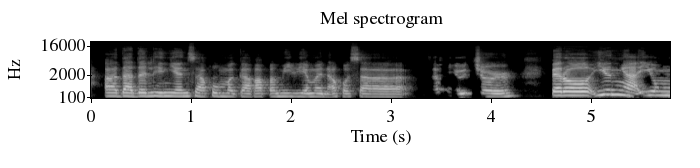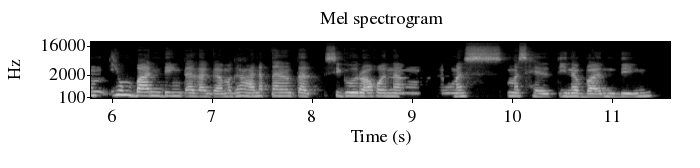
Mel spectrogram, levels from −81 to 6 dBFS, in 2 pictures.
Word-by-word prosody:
ah, 220 0 +3
dadalhin 225 0 +2
yan 215 0 +1
sa 205 -3 -1
kung 215 -2 -3
magkakapamilya 200 0 -3
man 195 -1 -2
ako 195 -1 -4
sa 190 0 -2 0.4
sa - - -18 0.2
future. 210 - -1 0.3
Pero 265 0 +8
yun 320 +1 +2
nga, 235 - +6
yung 270 -1 -1 0.2
yung 295 -2 +2
bonding 240 -2 +2
talaga 205 -3 -2
maghahanap 220 +2 -2
na 230 - -1
lang - - -7
tal 215 -2 -1
siguro 225 -2 +1
ako 215 +1 +1
ng 210 -1 -3 0.5
mas 210 0 -1
mas 220 0 -1
healthy 195 0 -5
na 210 -1 +1
bonding. 195 +3 -2
215 Hz, 155 wpm, -21 LUFS, 200-230 Hz, 0.5 s, Pero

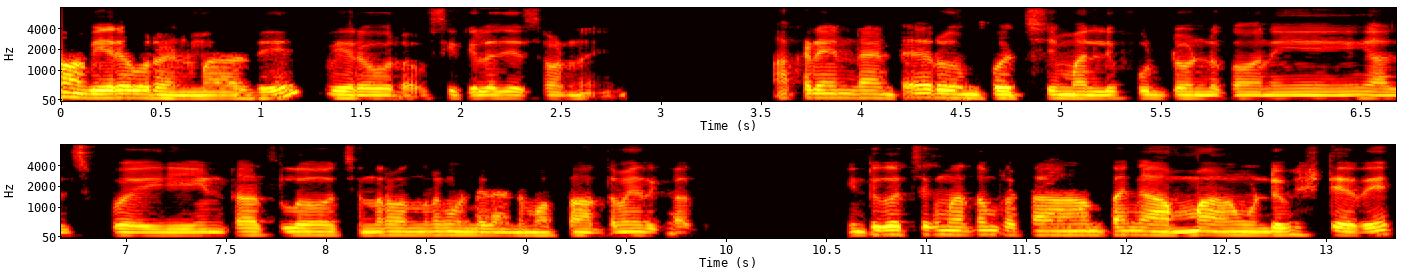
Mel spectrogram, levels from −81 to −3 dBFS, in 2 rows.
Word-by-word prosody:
వేరే 120 +1 +7
ఊరండి 105 -3 +2
మాది. 100 0 0 0.3
వేరే 105 -2 +3
ఊరు 100 - -3
సిటీ‌‌లో 105 0 -1
చేసేవాడిని. 100 -1 -4 1.0
అక్కడ 125 - -2
ఏంటంటే, 120 -2 -2
రూమ్‌‌కొచ్చి 110 -3 +1
మళ్ళీ 105 0 +2
ఫుడ్ 105 -2 -4
వండుకొని 100 0 -1 0.5
అలసిపోయి 100 0 -2 0.2
ఏంటో 100 +1 -3
అసలు 110 0 0 0.2
చిందరవందరగా 110 +1 -1
ఉండేదండి. 100 -2 -1
మొత్తం 95 +2 -3
అర్థమయ్యేది 105 +2 -2
కాదు. - - -8 0.7
ఇంటికొచ్చాక 125 +3 +1
మాత్రం 130 +1 -1
ప్రశాంతంగా 115 +1 0
అమ్మ 110 +3 +4 0.2
వండిపెట్టేది 110 0 +1
105 Hz, 115 wpm, -25 LUFS, 100-115 Hz, 1.0 s, వేరే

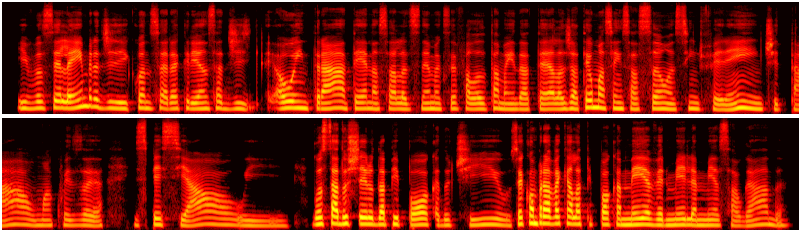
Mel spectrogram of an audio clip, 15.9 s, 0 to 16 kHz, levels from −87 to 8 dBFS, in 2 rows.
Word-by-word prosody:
E 205 -1 -2
você 210 +2 0
lembra 245 +6 +3
de 200 -2 -1
quando 210 +1 -3
você 205 +2 -6
era 195 +1 -1
criança, 195 +1 -2
de 180 0 -6 0.3
ou 210 +2 +4
entrar 205 0 +2
até 195 -1 -2
na 185 -2 -3
sala 185 -1 -2
de 175 - -11
cinema 185 0 -3
que - - -16
você 190 0 -6
falou 180 -1 -2
do 180 - -4
tamanho 175 -2 -3
da 175 -1 -1
tela, 180 +1 -1
já 190 -1 -1
ter 230 - 0
uma 225 -2 +4
sensação, 190 -1 -2
assim, 180 +2 -4
diferente 180 +2 -2
e - - -11
tal, 180 +3 -5
uma 170 +1 -6
coisa 170 -2 -6 0.3
especial 190 0 -3
e 155 -1 -8 0.2
gostar 210 +2 +6
do 220 +1 +5
cheiro 210 0 +6
da 200 0 +4
pipoca 190 -3 +1
do 175 0 -4
tio? 180 +1 -3
Você 210 - +3
comprava 230 -1 +7
aquela 215 -2 +3
pipoca 195 -1 -1
meia 190 +1 +5
vermelha, 180 0 +1
meia 175 0 -1
salgada? 170 +3 -6
190 Hz, 190 wpm, -24 LUFS, 175-205 Hz, 0.3 s, comprava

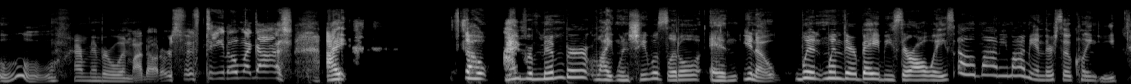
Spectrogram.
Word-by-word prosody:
Ooh, 410 - -11 0.2
I 175 - -7
remember 170 -3 -12
when 150 -1 -10
my - - -6
daughter - - -12
was 195 - -3
15. 255 +4 -3
Oh 285 +1 -5
my 295 - +2
gosh! 290 -1 +2 0.3
I - - +8 1.1
So 270 -4 +4 0.2
I 255 +2 +9
remember, 305 +6 -1
like, 215 -2 -1
when 200 -1 -7
she 225 +4 +6
was 260 -4 -2
little 210 +2 -4
and, 185 0 -1
you 255 +1 +2
know, - - -2 0.2
when 280 -4 +1
when 285 -1 +1
they're 265 -2 +1
babies, 245 -5 +1
they're 210 -1 +1
always, 200 +1 -2
"Oh, 460 -2 -2
mommy, 425 -3 -8
mommy," 395 - -6
and 205 -1 -6
they're 205 - -5
so 205 -3 -2
clingy 185 -7 -10
245 Hz, 190 wpm, -23 LUFS, 200-285 Hz, 1.1 s, I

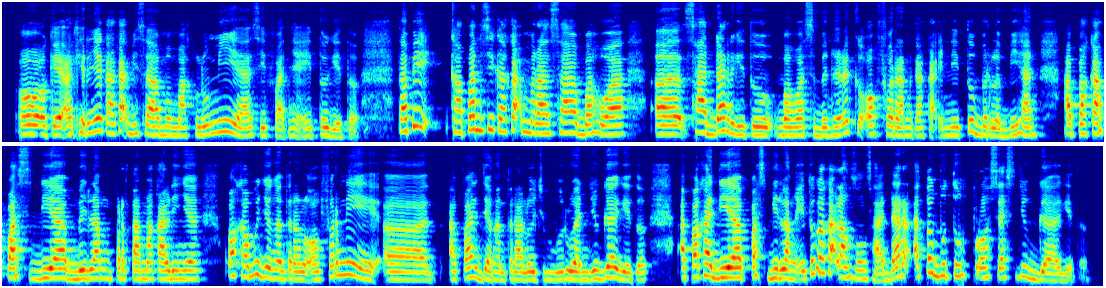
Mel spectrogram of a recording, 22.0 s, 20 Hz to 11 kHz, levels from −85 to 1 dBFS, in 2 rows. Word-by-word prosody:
Oh, 215 0 +4
oke. 200 - -2
Akhirnya 245 +7 0
Kakak 230 -1 +1
bisa 215 -3 +1
memaklumi 195 +7 -3
ya 175 -1 -1
sifatnya 180 -1 -6
itu, 175 +2 -3
gitu. 160 - -8 0.4
Tapi, 405 +10 +1
kapan 300 +4 +2
sih 315 +1 -2
Kakak 280 -1 +1
merasa 245 0 +1
bahwa, 210 -1 +2 0.3
eee, 210 -1 +5
sadar 255 +2 +3
gitu, 195 -2 -1
bahwa 190 0 0
sebenarnya 195 +5 -4
keoveran 200 -4 -2
Kakak 180 0 -5
ini 185 +1 -6
tuh 275 +8 -4
berlebihan? 190 +1 -3 0.3
Apakah 225 +1 +2
pas 225 -1 +3
dia 220 +1 +5
bilang 200 +2 +1
pertama 195 -2 -1
kalinya, 195 0 +1 0.3
"Wah, 275 0 +2
kamu 255 +2 -1
jangan 220 -4 +1
terlalu 180 -2 -1
over 185 +10 -3
nih," 260 -10 -1
eee, 180 -1 0 0.3
apa, 185 +4 -4 0.2
"jangan 180 -3 -1
terlalu 180 -1 -1
cemburuan 180 +1 -1
juga." 200 +5 +2
Gitu. 170 -2 -3 0.3
Apakah 255 +3 +3
dia 230 +1 +8
pas 240 +1 -3
bilang 210 -1 +2
itu 190 +1 -3
Kakak 335 -3 +3
langsung 225 -5 0
sadar 170 - 0
atau 340 - +1
butuh 265 0 -3
proses 225 -2 -3
juga 180 -9 -2
gitu? - - -12
210 Hz, 160 wpm, -21 LUFS, 185-240 Hz, 0.4 s, dia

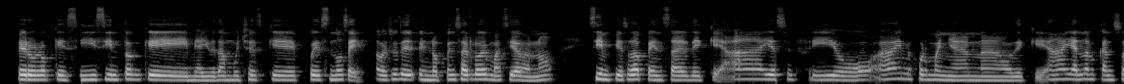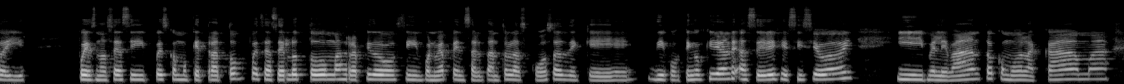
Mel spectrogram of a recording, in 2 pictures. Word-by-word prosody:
Pero 225 -2 +7
lo 215 0 0
que 215 -1 0
sí 215 +2 -2
siento 225 0 -1
que 205 -4 +4
me 195 - -2
ayuda 190 +1 -1
mucho 200 +2 -4
es 210 - -8
que 205 -2 -2
pues 215 0 0
no 220 +1 0
sé, 220 - -2
a 230 - -3
veces 225 +3 -2
es 225 0 +2
el 215 - -1
no 205 -1 -2
pensarlo 225 0 +1
demasiado, 205 -4 +1
¿no?, 205 +5 -5 0.3
si 255 - +2
empiezas 225 -1 +2
a - - -14
pensar 205 -1 -1
de 195 0 -2
que, - - -7
ay, 240 -1 -2
hace 225 0 -4
frío, 210 -2 -3
o, 200 +2 -4
ay, 245 +3 -3
mejor 240 -2 -5
mañana 195 -3 -2
o - - -3
de 180 0 -4
que, - - -8
ay, 235 +2 -2
ya 230 - +4
no 240 - -2
alcanzo 225 -2 -4
a - - +3
ir. 200 0 -5 0.5
Pues 220 -1 +6
no 205 -1 0
sé 215 +1 +3
si 220 0 -1
pues 225 0 +1
como 220 -3 -2
que 210 - +1
trato 215 +5 -1
pues 250 -3 -1
de 225 - +5
hacerlo 220 +1 +3
todo 225 0 +7
más 230 0 +1
rápido, 220 0 +4
sin 215 -1 -2
ponerme 210 0 0
a 215 - -13
pensar 205 -3 -3
tanto 205 +2 -2
las 210 -2 0
cosas 210 +3 -1
de 205 -2 -4
que 195 +3 -5
digo, 220 -4 -2
tengo 220 +1 0
que 250 - -4
ir 250 - +6
al 250 +2 +3
a 240 - +2
hacer 220 -2 +2
ejercicio 225 0 +2
hoy 280 +4 0 0.4
y 225 -3 +2
me 210 - 0
levanto 220 +7 0
como 215 -3 -2
la 195 -2 -3
cama, 240 +3 -2
220 Hz, 220 wpm, -25 LUFS, 205-230 Hz, 0.5 s, Pero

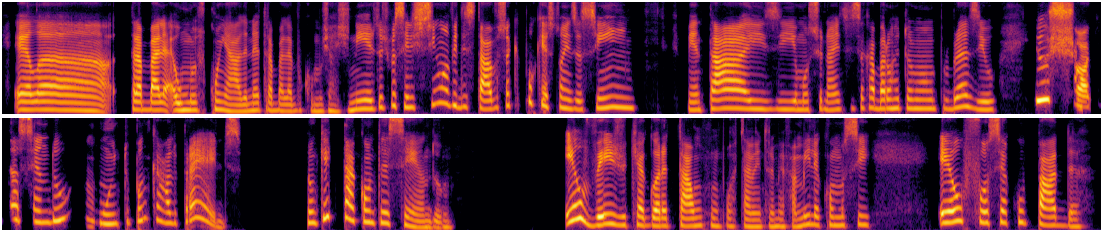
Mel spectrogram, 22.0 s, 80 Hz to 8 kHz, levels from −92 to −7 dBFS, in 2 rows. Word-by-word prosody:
Ela 195 -4 +3 0.2
trabalha 200 -2 +4
o 190 - +2
meu 195 0 -1
cunhado, 170 -6 -2
né, 190 +2 -4
trabalhava 180 -1 -6
como 165 -2 -11
jardineiro. 190 +7 -2
Então, 265 - -6
tipo 310 +5 -5
assim, 280 - +2
eles 265 -1 0
tinham 360 +2 -1
uma - - 0
vida 310 -4 -3
estável, 235 -4 +1
só 310 - 0
que - - -16
por 400 -3 -5
questões, 255 -5 -2
assim, 255 +4 -2 0.6
mentais 225 +2 +3
e 215 0 -5
emocionais, 205 0 -4
eles 230 +1 -4
acabaram 240 -2 -1
retornando 235 -1 -4
para 230 - -17
o - - -10
Brasil. 235 -6 -2 0.4
E 445 - +9
o - - +4
choque - - +4
tá 365 0 0
sendo 320 +3 +1 0.3
muito 255 +2 -3
pancado 330 -4 -5
pra 360 +8 -1
eles. 455 +6 -4 0.6
Então, 280 -1 -1
o - - -11
que 420 - +3
que 425 - -28
tá 400 -3 +5
acontecendo? 220 - -2 1.1
Eu 380 +3 +8
vejo 220 0 +4
que 220 - -3
agora 200 -1 +2
tá 195 +1 +2
um 205 +2 -3
comportamento 190 -3 -7
da 180 - -6
minha 185 -1 -6
família 220 +5 -4
como 215 -1 -5
se 225 -1 -2 0.7
eu 290 +4 +7
fosse 285 -2 0
a - - -2
culpada 215 -10 -1
225 Hz, 170 wpm, -21 LUFS, 195-270 Hz, 1.1 s, E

